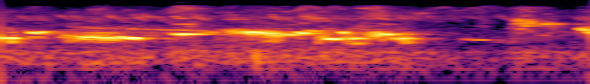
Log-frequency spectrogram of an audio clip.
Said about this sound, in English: Magpies are one of the most common birds in Australia, and they're found pretty much everywhere. But they can sound a bit different depending on where they live. It's like they have accents, just like we do.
